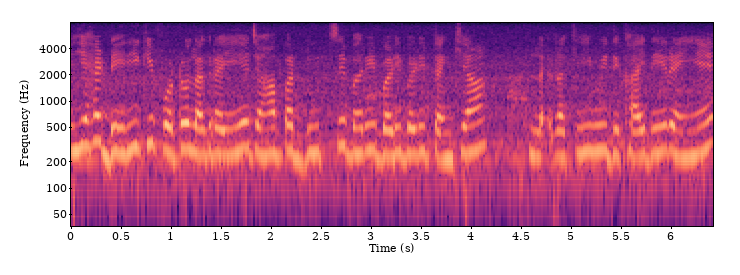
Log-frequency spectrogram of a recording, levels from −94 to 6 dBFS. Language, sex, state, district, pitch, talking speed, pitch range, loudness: Hindi, female, Chhattisgarh, Raigarh, 250 Hz, 205 wpm, 235-265 Hz, -15 LUFS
